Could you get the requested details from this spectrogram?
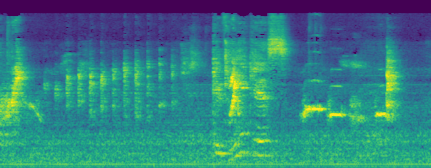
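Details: Pet male cockatiel, indoors in low light, talking while watching footage of himself for the first time: a run of rapid short chattering notes, then scratchy speech-like phrases and brief clear whistled notes.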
